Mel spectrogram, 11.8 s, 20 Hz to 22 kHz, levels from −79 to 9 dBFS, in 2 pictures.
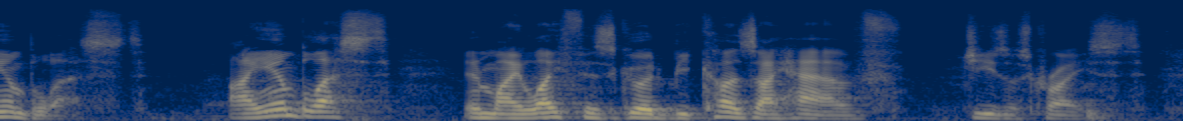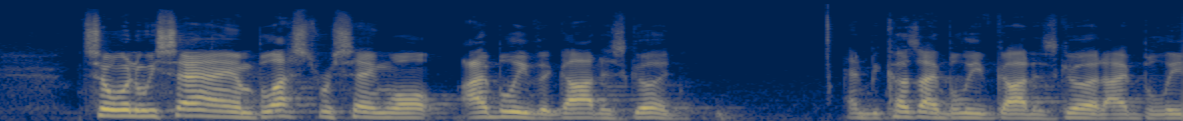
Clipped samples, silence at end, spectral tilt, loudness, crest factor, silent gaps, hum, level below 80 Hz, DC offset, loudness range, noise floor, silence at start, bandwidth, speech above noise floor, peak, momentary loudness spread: under 0.1%; 0 s; -5 dB/octave; -22 LUFS; 20 dB; none; none; -64 dBFS; under 0.1%; 7 LU; -52 dBFS; 0 s; 16 kHz; 30 dB; -4 dBFS; 19 LU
